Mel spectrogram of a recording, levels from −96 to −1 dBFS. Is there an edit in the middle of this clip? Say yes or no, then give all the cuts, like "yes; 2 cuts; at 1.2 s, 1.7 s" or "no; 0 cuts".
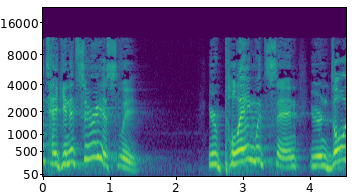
no; 0 cuts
